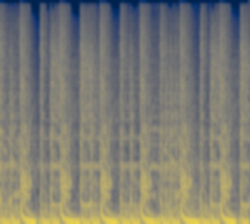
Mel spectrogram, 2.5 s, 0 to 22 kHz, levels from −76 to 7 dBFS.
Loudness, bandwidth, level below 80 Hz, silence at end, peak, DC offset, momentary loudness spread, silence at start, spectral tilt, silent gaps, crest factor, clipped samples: -7 LUFS; over 20 kHz; -8 dBFS; 0 s; 0 dBFS; under 0.1%; 1 LU; 0 s; -4.5 dB/octave; none; 6 dB; 0.6%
